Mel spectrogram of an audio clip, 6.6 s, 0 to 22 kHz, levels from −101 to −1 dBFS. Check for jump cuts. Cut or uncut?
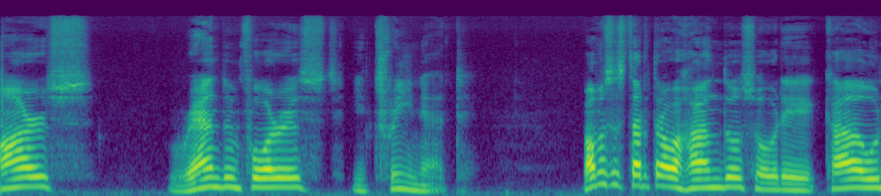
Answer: cut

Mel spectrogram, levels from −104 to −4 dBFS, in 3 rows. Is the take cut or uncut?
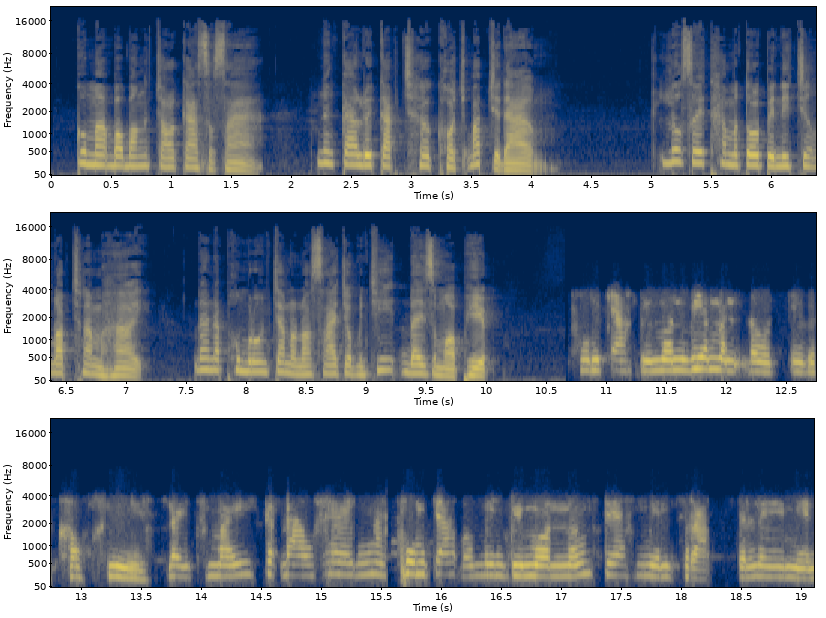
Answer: uncut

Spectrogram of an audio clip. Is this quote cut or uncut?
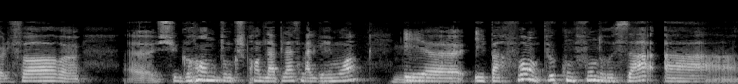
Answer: uncut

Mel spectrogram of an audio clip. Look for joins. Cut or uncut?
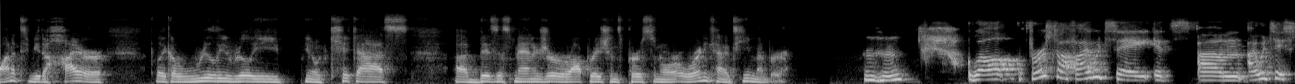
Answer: uncut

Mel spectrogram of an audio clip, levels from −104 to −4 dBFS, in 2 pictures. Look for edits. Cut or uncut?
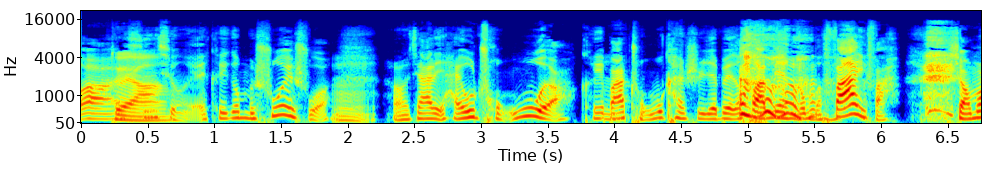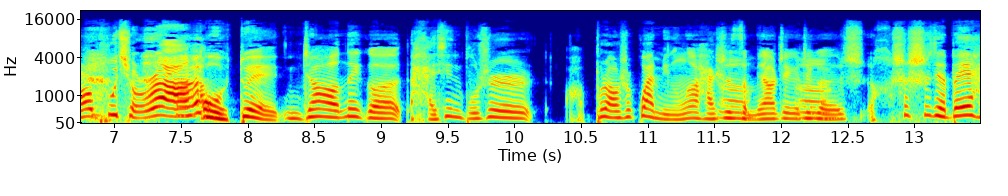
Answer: cut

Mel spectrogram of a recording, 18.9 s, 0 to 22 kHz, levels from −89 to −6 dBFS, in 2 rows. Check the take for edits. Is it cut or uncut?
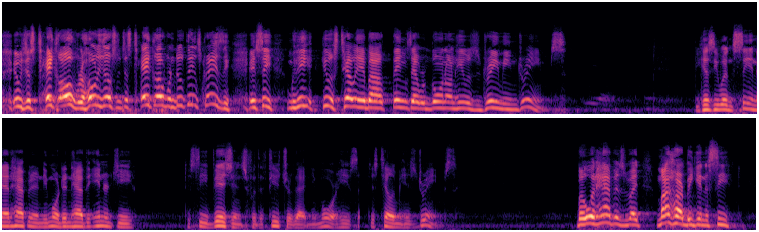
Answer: cut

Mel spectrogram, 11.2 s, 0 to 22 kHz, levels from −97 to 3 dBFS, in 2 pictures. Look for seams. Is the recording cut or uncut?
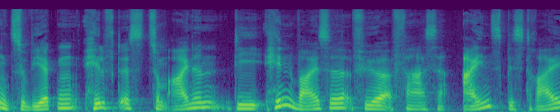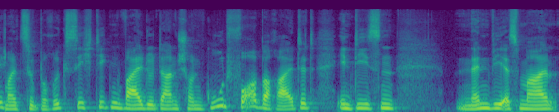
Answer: cut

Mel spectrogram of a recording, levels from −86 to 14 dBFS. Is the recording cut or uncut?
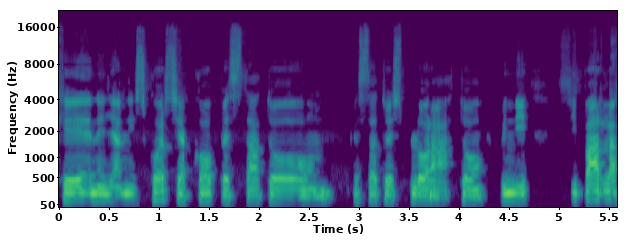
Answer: cut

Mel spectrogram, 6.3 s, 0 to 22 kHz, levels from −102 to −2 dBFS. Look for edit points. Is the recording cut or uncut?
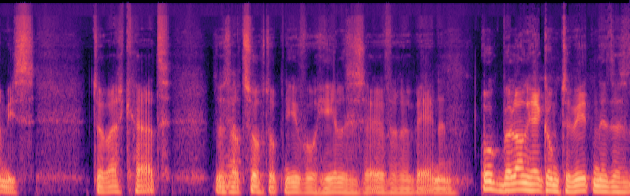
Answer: uncut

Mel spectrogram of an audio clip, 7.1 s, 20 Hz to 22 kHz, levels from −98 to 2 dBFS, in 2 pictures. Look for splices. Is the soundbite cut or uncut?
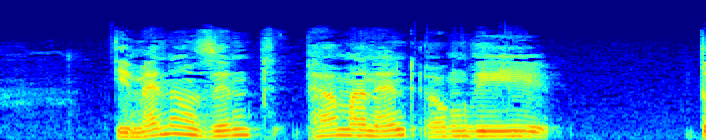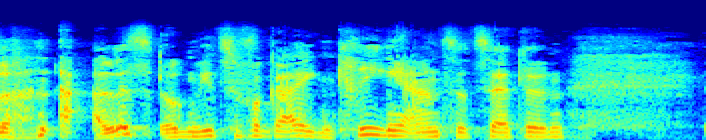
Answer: uncut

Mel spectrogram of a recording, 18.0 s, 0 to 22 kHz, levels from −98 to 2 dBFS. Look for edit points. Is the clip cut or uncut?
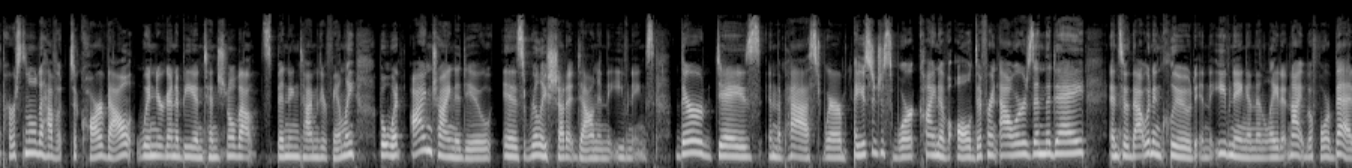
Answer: uncut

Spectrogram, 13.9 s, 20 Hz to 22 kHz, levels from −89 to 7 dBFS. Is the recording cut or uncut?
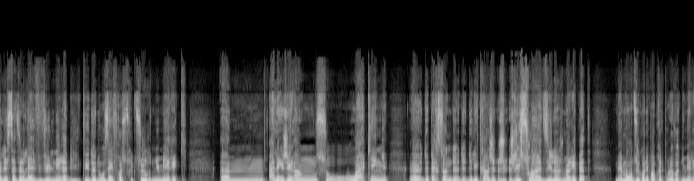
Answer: uncut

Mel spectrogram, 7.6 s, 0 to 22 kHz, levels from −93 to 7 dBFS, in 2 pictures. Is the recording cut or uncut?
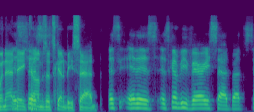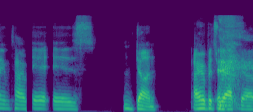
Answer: cut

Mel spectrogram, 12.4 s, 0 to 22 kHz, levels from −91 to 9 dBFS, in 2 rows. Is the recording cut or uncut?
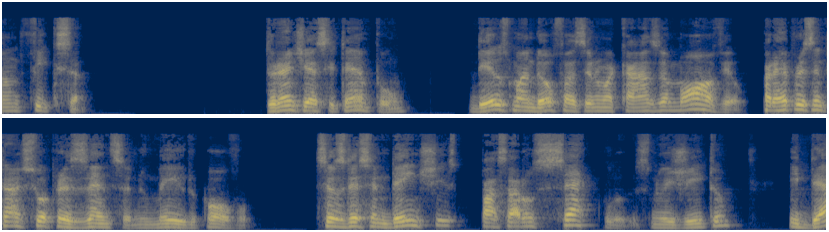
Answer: cut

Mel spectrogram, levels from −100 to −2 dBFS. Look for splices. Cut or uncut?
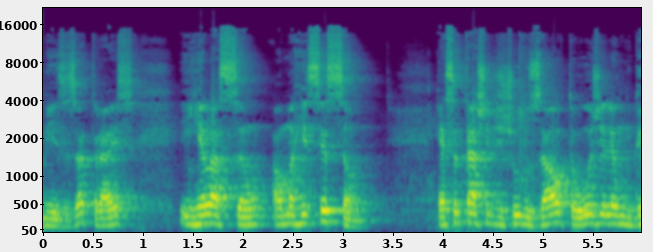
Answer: cut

